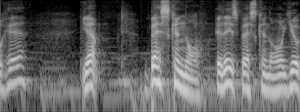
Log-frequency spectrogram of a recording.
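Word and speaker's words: Besançon: It is Bescanon.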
